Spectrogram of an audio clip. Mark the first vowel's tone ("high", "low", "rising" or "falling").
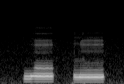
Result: high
